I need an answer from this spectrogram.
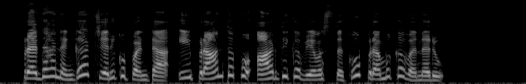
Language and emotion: Telugu, neutral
